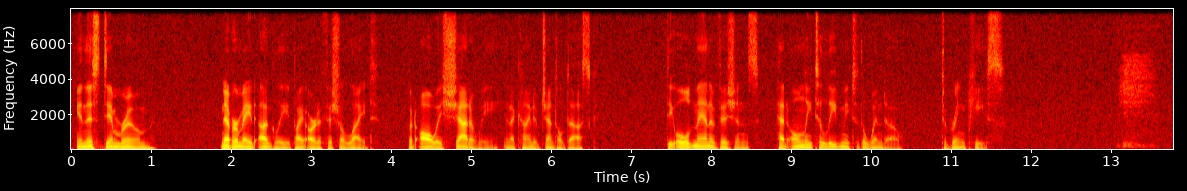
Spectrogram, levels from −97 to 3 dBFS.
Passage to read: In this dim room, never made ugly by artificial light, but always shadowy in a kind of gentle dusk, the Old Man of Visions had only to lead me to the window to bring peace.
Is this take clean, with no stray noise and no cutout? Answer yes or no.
no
